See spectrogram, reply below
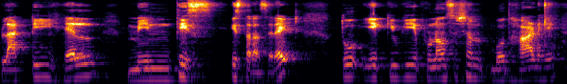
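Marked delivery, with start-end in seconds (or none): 0.0-1.9 platyhelminthes drawn out slowly; slow syllables. Shown as a demonstration. Teacher asks class to repeat, slow syllables. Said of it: "मेरे साथ एक बार बताने का कोशिश करो".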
